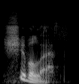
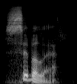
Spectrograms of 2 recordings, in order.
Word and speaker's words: Shibboleth: If the man said, "No, I am not," they would tell him to say Shibboleth. If he was from Ephraim, he would say Sibboleth, because people from Ephraim cannot pronounce the word correctly.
